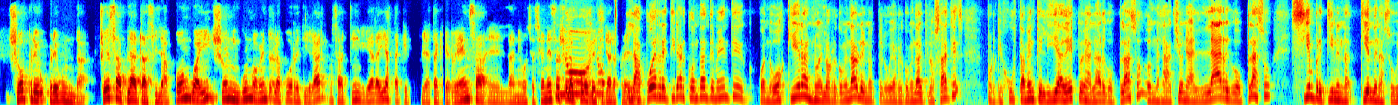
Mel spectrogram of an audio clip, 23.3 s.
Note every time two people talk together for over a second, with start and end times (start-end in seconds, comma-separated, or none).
9.2-10.8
